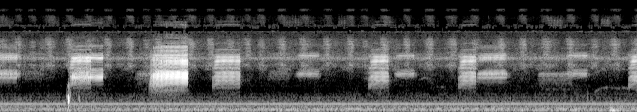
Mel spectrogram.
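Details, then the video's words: Mississippi chorus of tree frogs: overlapping short, nasal, harmonic calls repeated irregularly about three to four times a second across the group, one loud nearby burst early on, steady hum in the background. "Mississippi tree frogs"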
